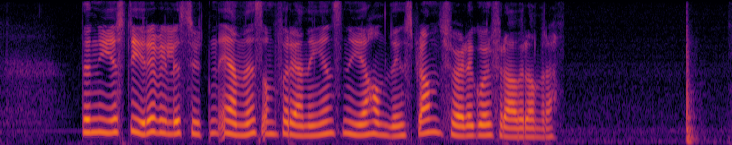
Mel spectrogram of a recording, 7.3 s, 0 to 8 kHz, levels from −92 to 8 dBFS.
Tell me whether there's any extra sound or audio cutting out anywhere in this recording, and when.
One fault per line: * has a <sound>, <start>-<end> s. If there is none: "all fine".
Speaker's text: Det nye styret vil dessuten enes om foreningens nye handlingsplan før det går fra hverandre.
* has a thud, 6.9-7.1 s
